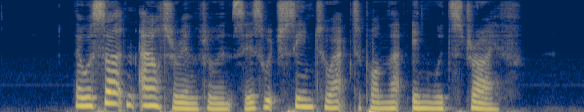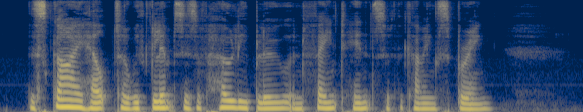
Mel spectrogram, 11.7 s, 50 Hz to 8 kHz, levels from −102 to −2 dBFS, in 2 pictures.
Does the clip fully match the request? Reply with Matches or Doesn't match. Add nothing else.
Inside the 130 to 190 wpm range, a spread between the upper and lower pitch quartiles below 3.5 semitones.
Matches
